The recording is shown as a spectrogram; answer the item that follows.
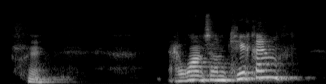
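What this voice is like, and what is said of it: Put-on Scouse accent. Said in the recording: “a little Scouse accent”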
